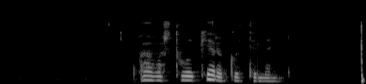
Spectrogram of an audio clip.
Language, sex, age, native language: Icelandic, female, 40-49, Icelandic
